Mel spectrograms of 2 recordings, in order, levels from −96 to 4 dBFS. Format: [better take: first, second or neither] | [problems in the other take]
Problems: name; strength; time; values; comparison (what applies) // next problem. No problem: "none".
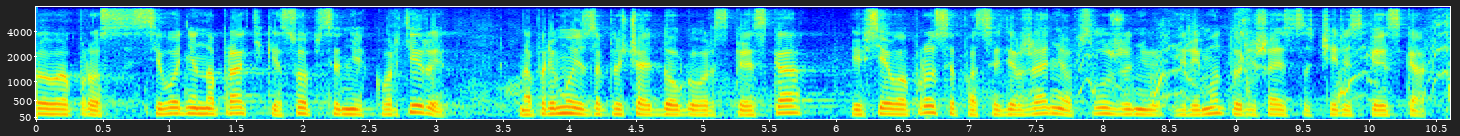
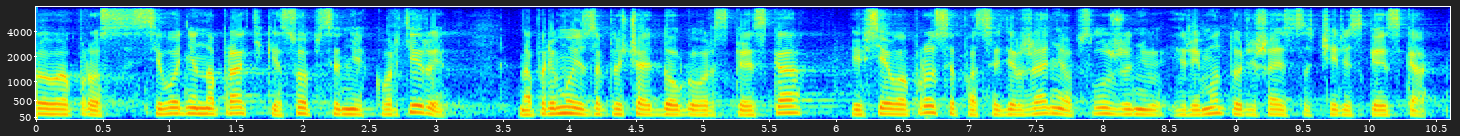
second | background sound (Zipper (clothing)); 19 dB below the speech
